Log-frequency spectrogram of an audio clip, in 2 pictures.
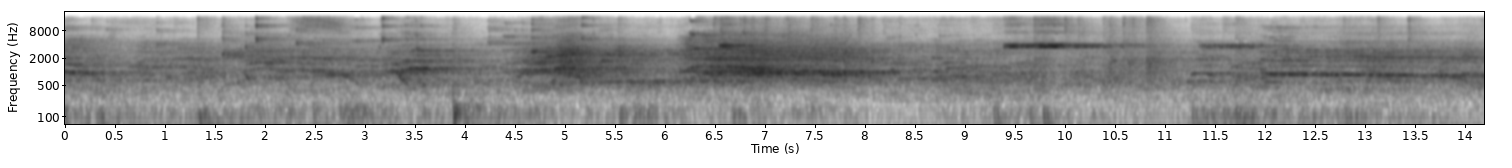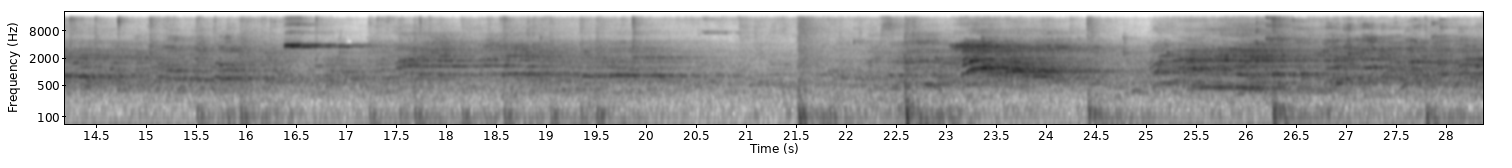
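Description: Young women and girls chatter and call out across a large echoing gym.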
